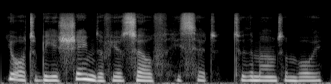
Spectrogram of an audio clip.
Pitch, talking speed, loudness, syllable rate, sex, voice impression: 185 Hz, 235 wpm, -19 LUFS, 5.6 syllables/s, female, gender-neutral, slightly young, relaxed, weak, dark, slightly soft, raspy, intellectual, calm, friendly, reassuring, slightly unique, kind, modest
